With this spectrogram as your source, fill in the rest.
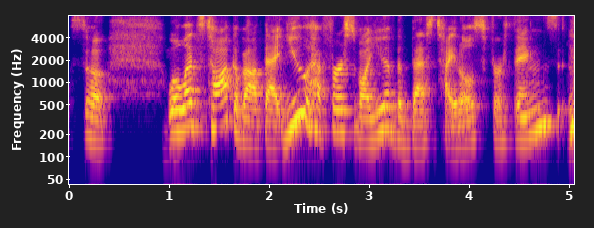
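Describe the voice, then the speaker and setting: A woman's medium-pitched voice with vocal fry, very wide pitch swings and a moderate pace. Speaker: podcast host. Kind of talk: casual interview.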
